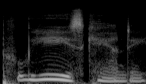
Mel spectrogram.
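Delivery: pleading, begging, imploring. A woman pleads again with the other woman, pleading. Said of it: "Betty pleaded again".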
